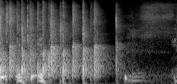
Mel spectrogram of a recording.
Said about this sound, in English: Right, I forgot that we clapped.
